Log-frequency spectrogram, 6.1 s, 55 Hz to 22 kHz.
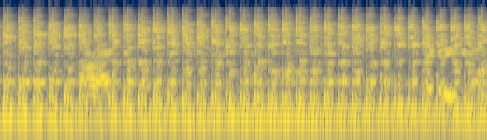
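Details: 1972 Celica with JDM 18RG twin-cam swap, first runs with choke pulled and no coolant: choppy uneven pulsing about three beats a second with a harsh rasp; engine running rough.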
